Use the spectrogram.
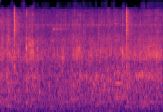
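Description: Surfer paddling out on a surfboard for a first lesson, water sloshing and washing steadily around the board with a constant broadband wash, no clear voices.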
